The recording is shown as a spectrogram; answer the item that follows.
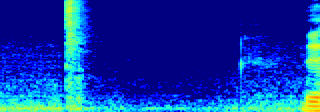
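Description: A single sharp plastic click about half a second in, as a Lego Technic magazine is pushed into a Lego brick-shooter gun and its magazine release latches.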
